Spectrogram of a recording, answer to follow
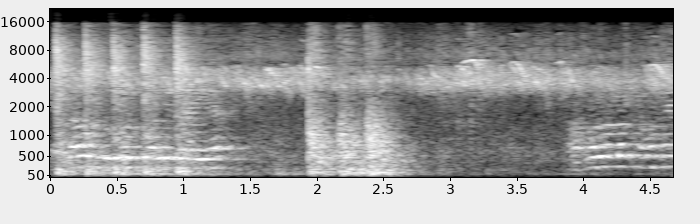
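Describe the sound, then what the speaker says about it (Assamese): A brooding pen of about five hundred local chicken chicks gives off a chorus of high chirps and peeps, some in quick repeated bursts, with someone talking at times. "ইয়াতে আছে 500 পিছ লোকেল মুৰ্গীৰ পোৱালি।"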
